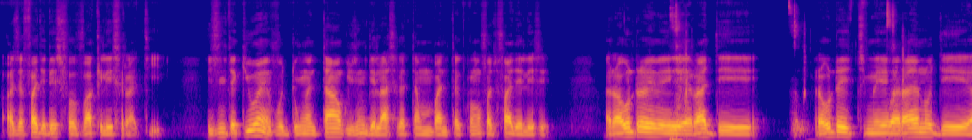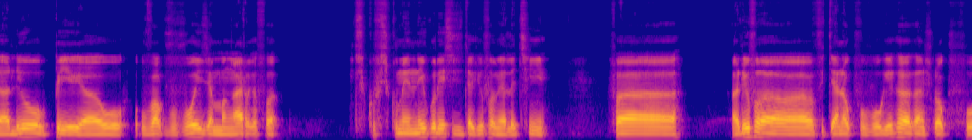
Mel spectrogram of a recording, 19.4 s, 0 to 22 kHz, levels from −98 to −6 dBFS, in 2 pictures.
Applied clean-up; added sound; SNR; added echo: neural mask model Resemble Enhance denoiser.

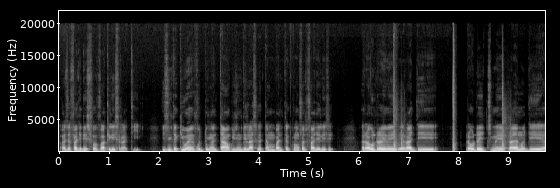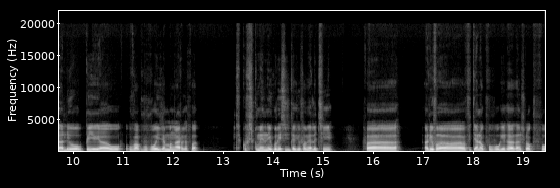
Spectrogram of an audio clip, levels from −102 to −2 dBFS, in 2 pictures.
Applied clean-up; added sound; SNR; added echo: neural mask model RNNoise.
